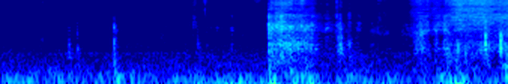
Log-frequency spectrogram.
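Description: Hands rubbing and smoothing a sheet of paper flat, a soft papery rustle starting about two seconds in and lasting about a second, with a few faint light ticks before it.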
